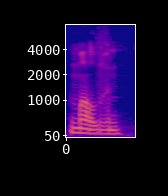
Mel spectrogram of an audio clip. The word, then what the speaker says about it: Malvern: Secondo me è più comune la pronuncia Molven. Malvern. Però mi ricordo anni fa era abbastanza diffusa la pronuncia Malvern.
